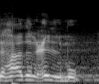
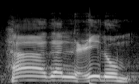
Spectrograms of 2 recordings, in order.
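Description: First: The lam has no vowel before the final m. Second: The lam carries a u vowel before the m. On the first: "لو قلت هذا العلم" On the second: "وأردت أن تنقل الضمة إلى اللام"

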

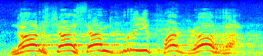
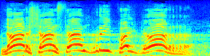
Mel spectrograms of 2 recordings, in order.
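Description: First: The phrase is spoken even more slowly. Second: The phrase is spoken somewhat slowly. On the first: "那再慢点" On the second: "慢点"

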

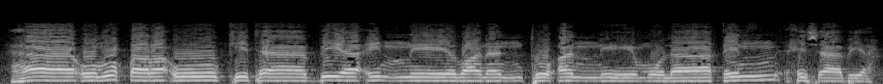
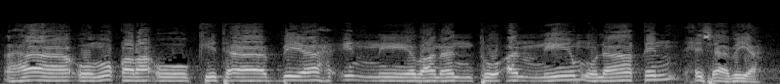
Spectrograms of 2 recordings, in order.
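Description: First: The final h is dropped before the next word. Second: The final h is kept before the next word. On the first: "في الوصل ... بدونها" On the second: "يعني حتى لو وصل يقول"

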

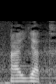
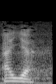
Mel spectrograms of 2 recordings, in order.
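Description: First: The word ends with a plain t sound. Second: The word ends with an h sound. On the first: This is the attested pausal form keeping the t. "dibaca tak terbuka" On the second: This is the usual pausal form. "kalau di waqaf ayah dibaca ha"

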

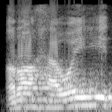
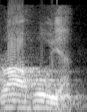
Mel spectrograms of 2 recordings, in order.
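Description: First: The name ends with a long '-awaihi' sound. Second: The name ends with a short '-uyah' sound. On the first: This is how grammarians read the name. "Orang Nahu membacanya Rahawaihi" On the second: This is how hadith scholars read the name. "Tapi orang hadis biasanya Sibuyah"

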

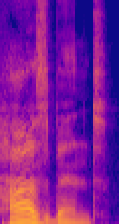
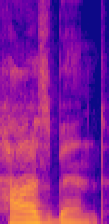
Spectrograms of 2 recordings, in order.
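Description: Both takes have the same delivery.

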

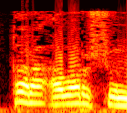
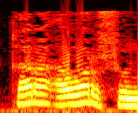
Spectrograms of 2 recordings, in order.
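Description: No difference in how they are said.

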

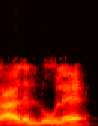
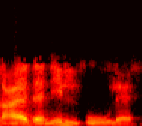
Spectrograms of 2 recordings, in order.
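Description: First: The words merge with no glottal stop inside. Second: The words stay apart, linked by an n sound. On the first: This is one traditional reading of the phrase. "ورش وأبو عمرو عاد اللولا" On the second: This is the reading of the remaining readers. "والباقون"

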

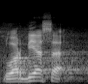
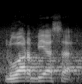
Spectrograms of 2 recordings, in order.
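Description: Both takes have the same delivery.

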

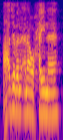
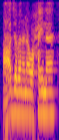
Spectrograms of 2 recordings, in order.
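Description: Both takes have the same delivery.

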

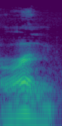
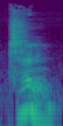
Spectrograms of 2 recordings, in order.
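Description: First: It begins with an English R sound. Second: It begins with a J-like sound. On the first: The speaker calls it wrong. "not Ren" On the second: The speaker calls it right. "more like Jin"

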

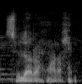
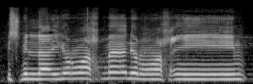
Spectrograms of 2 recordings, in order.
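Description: First: It is recited quietly under the breath. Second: It is recited aloud in a full voice. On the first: It follows the view that it is recited silently in prayer. "Imam Ahmad memilih sihir" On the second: It follows the view that it is recited aloud in prayer. "Asy-Syafi'i memilih jahr"

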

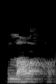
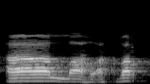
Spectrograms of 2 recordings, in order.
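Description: First: No sound in the phrase is lengthened. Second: The opening hamza of the first word is lengthened. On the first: It is a statement that God is greatest. The speaker calls it right. "بأن يقول الله أكبر" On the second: It turns the phrase into a question. The speaker calls it wrong. "لو مد الهمزة في الله"

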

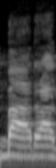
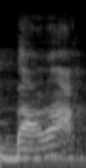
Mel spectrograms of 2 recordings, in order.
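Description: First: The r is a tapped Spanish r. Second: The r sounds like a throaty h. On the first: "Cuando tú dices Bará" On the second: "la R en hebreo no suena. Suena como Ju"

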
